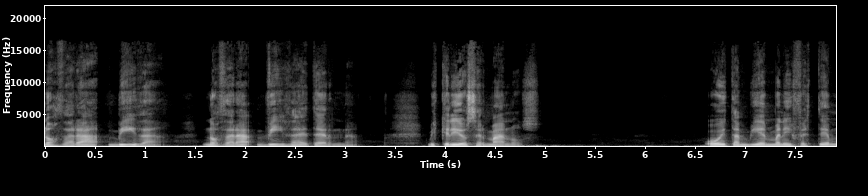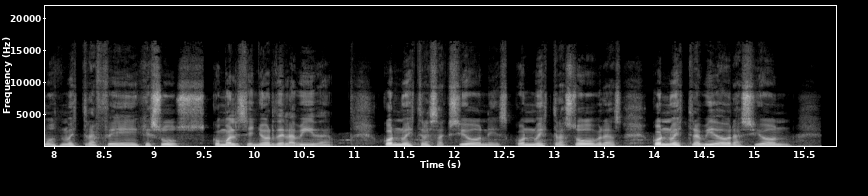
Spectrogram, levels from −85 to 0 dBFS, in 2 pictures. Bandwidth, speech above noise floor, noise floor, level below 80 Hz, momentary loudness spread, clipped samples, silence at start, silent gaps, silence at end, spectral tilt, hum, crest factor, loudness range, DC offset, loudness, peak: 16.5 kHz; 39 dB; -65 dBFS; -52 dBFS; 13 LU; under 0.1%; 0 s; none; 0.25 s; -5 dB/octave; none; 20 dB; 3 LU; under 0.1%; -26 LUFS; -6 dBFS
